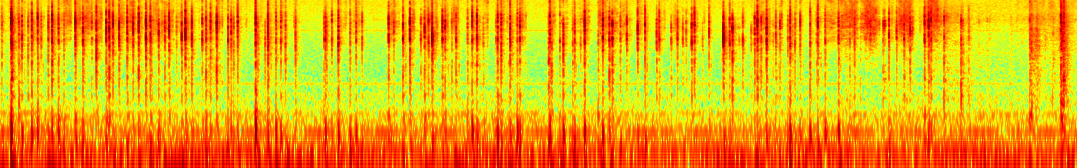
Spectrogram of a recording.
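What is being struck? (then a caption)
Thin plastic CD case. A thin plastic CD case is tapped rapidly with fingertips, first held upright and then held flat. The result is a quiet, continuous stream of short, dry, bright clicks and crinkly taps that stop almost instantly, over a steady low hum.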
